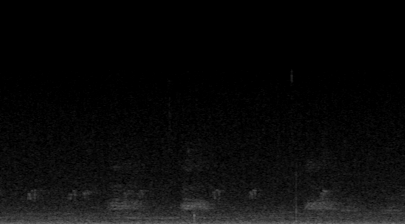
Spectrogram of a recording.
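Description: Three short rasping bird calls spread over a few seconds, with faint brief high peeps scattered between them.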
